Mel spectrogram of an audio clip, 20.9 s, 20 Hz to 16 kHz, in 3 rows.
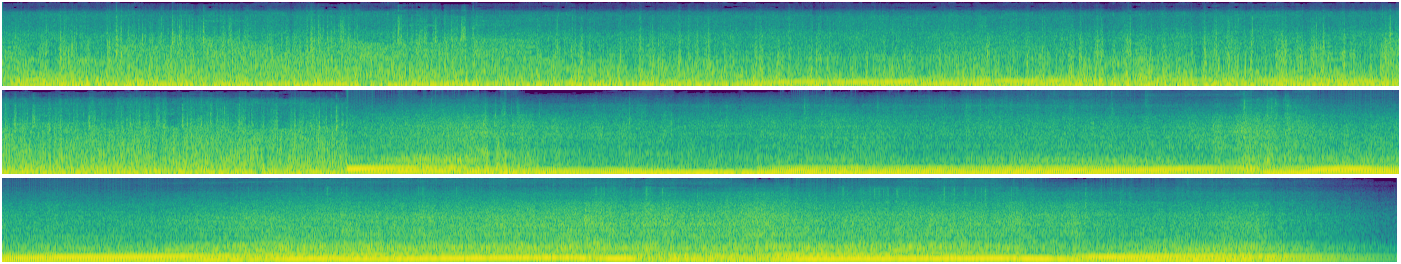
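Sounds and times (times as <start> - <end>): buggy engine revving: 0.0 - 20.9.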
